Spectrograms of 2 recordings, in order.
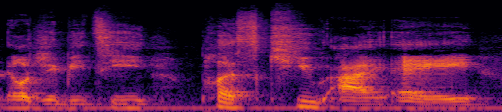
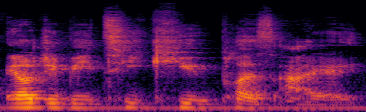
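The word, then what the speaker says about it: LGBTQIA+: with other gays another lgbt plus qia all that okay i know i said that wrong lgbtq plus ia that's how you say it um and so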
